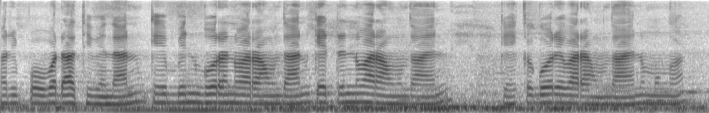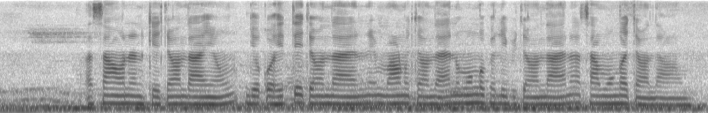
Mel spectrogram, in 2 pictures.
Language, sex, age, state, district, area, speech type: Sindhi, female, 60+, Delhi, South Delhi, rural, spontaneous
